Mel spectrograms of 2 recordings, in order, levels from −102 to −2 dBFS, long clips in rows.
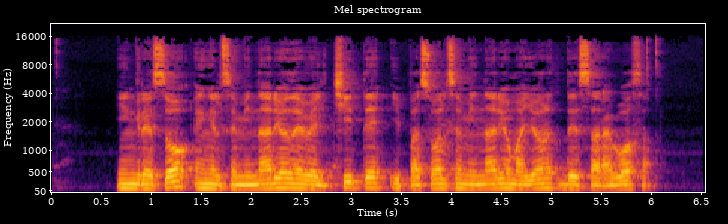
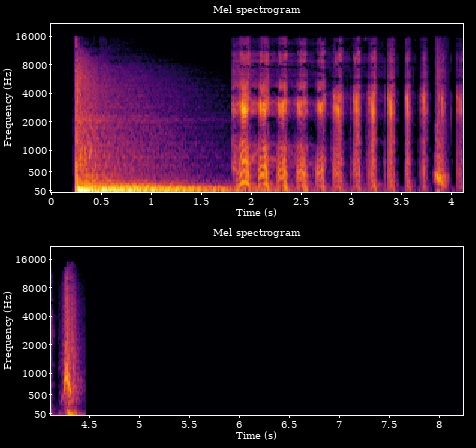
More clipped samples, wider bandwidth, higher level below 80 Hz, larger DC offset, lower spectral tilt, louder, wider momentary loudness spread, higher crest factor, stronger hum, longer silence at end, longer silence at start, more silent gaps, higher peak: neither; first, 16.5 kHz vs 11.5 kHz; second, -58 dBFS vs -22 dBFS; neither; about the same, -5 dB/octave vs -5.5 dB/octave; about the same, -19 LUFS vs -20 LUFS; second, 6 LU vs 16 LU; about the same, 16 dB vs 20 dB; neither; second, 0.45 s vs 3.9 s; first, 0.65 s vs 0.25 s; neither; second, -4 dBFS vs 0 dBFS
